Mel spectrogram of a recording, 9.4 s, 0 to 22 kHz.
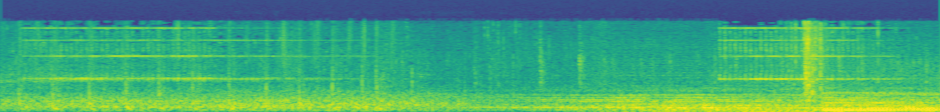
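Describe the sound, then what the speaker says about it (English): A payphone in the video game Alan Wake 2 rings in repeated bursts over a steady rain-like ambience, with a louder thump near the end. "The payphone at the edge of the plaza was ringing again."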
